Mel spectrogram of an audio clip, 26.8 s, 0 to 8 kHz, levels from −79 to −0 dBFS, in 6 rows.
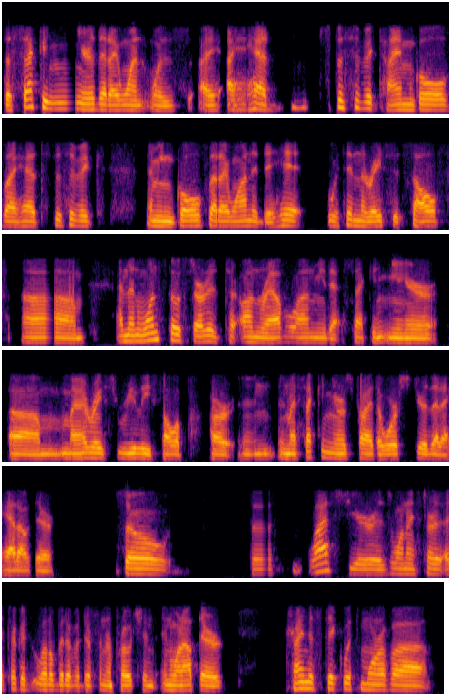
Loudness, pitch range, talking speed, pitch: -20 LUFS, 120-145 Hz, 205 wpm, 130 Hz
